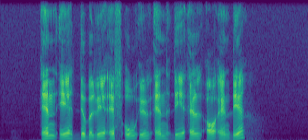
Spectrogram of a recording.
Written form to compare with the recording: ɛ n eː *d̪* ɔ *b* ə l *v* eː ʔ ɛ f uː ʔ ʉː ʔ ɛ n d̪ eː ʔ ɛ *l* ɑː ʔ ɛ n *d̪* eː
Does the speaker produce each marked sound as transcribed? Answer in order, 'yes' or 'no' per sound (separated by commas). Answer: yes, yes, no, yes, yes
